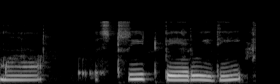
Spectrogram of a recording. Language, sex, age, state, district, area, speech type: Telugu, female, 18-30, Andhra Pradesh, Krishna, rural, spontaneous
